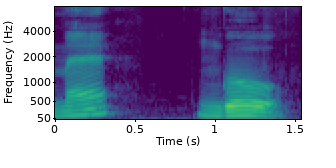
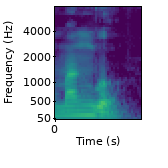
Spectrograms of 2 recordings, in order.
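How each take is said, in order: First: The first vowel is an open 'a' sound. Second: The first vowel is a short 'u' sound. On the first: The speaker calls it right. "इसको बोलते हैं मैंगो" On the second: The speaker calls it wrong. "उसको बोलेगा मंगो"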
